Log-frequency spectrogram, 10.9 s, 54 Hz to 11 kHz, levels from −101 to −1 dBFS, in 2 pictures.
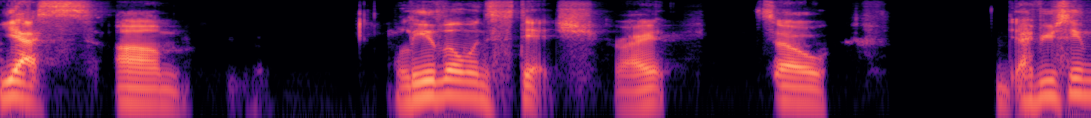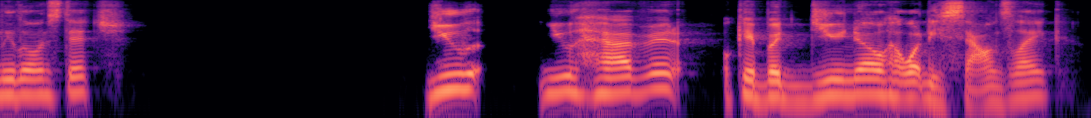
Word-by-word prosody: Yes, - - +7
um, 105 -3 +3 1.1
Lilo 145 +5 +2
and 130 - -6
Stitch, - - -1
right? - - -1 0.4
So 110 -3 0 0.9
D - - -7
Have - - 0
you 150 - +2
seen 160 +2 +5
Lilo 155 0 -4
and 155 - -4
Stitch? 170 +3 -5 1.5
You 195 +6 +1 0.3
you 170 +3 -7
haven't? 175 +4 +1 0.2
Okay, 155 - +1
but 125 -4 -1
do 130 - 0
you 155 0 0
know 155 0 0
how 140 - -3
what 140 -2 0
he 115 - -3
sounds 110 +4 +3
like? 140 +2 -7
150 Hz, 150 wpm, -23 LUFS, 125-160 Hz, 1.5 s, Yes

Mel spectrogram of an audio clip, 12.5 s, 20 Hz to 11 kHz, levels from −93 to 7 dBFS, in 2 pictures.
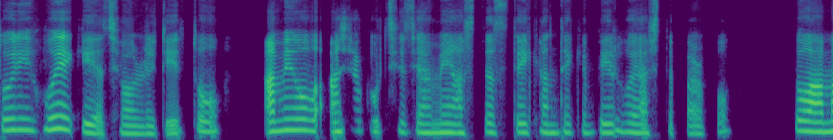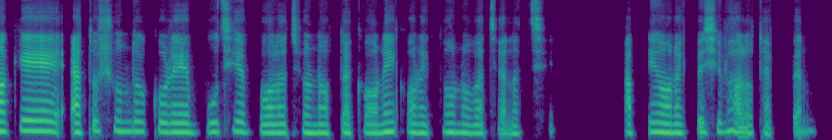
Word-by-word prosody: তৈরি 265 +1 +2
হয়ে 285 +1 +7
গিয়েছে 200 -3 0
আলরেডি 180 - -3 0.2
তো, - - -1 0.5
আমিও 260 +3 +6 0.3
আশা 235 +3 -1
করছি - - -7
যে - - -6
আমি 205 +1 +2
আস্তে, 195 - -7
আস্তে 195 - -10
এখান 205 +1 -3
থেকে 205 -1 -7
বের 205 +1 +1
হয়ে 205 - +1
আসতে - - -8
পারবো। - - -6 0.5
তো - - -2 0.2
আমাকে 230 +2 +3 0.4
এত 210 - -6 0.2
সুন্দর 230 -2 -2
করে 215 -1 +1 0.2
বুঝিয়ে 220 +1 -2
বলার 200 +1 +1
জন্য 200 -1 -1
আপনাকে 205 0 -6
অনেক, 220 +3 +2
অনেক 200 -2 -1
ধন্যবাদ 200 -2 -2
জানাচ্ছি 180 0 -6 0.6
আপনি 210 - -9
অনেক 200 -1 0
বেশি 220 - +1
ভালো - - 0
থাকবেন। 235 - -8
210 Hz, 175 wpm, -24 LUFS, 200-230 Hz, 0.6 s, হয়ে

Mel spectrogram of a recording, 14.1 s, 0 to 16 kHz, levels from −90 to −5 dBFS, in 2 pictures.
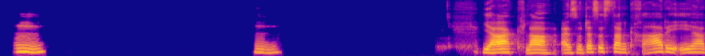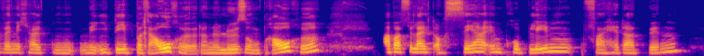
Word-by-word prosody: Mhm. 205 -1 0 2.1
Mhm. 180 0 -7 2.0
Ja 175 +1 +7
klar, 160 -3 +1
also, 160 +1 -2
das 190 +3 0
ist 210 0 -1
dann 190 -3 +1
grade 195 +2 -1
eher, 180 +1 -2
wenn 170 0 -4
ich 170 +1 -10
halt 165 -1 -4
n 150 -1 -9
'ne 155 +2 -7
Idee 170 +1 -1
brauche 165 +2 +4
oder 145 +2 -7
'ne 155 0 -4
Lösung 160 -1 -2
brauche, 225 - +3 0.6
aber 200 - +4
vielleicht 185 -2 +1
auch 165 - -3
sehr 200 +5 +1
im 185 -1 -5
Problem 185 +6 -2
verheddert 155 -1 -5
bin. 215 +11 -6
175 Hz, 125 wpm, -21 LUFS, 160-195 Hz, 2.1 s, Ja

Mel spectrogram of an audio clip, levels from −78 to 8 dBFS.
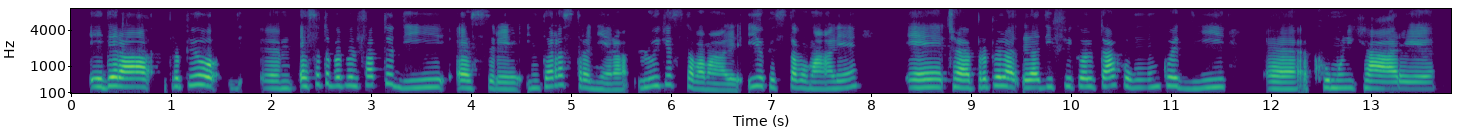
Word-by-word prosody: Ed 245 0 0
era 245 -3 +9 0.2
proprio 270 - +2
d - - -22 0.2
ehm, 205 -1 -5
è 260 - +2
stato 310 +6 -6
proprio 270 +1 -2
il 265 - -7
fatto 285 +4 -3
di 225 +1 -6
essere 205 -4 -1
in 210 +2 -11
terra 255 +6 -1
straniera, 195 - -4
lui 240 +5 -5
che 300 +2 -9
stava 230 -8 -1
male, 165 -2 -3
io 260 +2 -4
che 230 -3 -6
stavo 220 -1 -2
male, 200 +5 -2 0.5
e 225 +1 +1
cioè 225 -2 +4
proprio 240 +4 +1
la 245 -3 +5
la 225 0 +4
difficoltà 250 +2 0
comunque 250 +1 -3
di, 210 +5 -8 0.4
uhm, 190 -1 +1
comunicare, 195 -3 +1
225 Hz, 145 wpm, -22 LUFS, 205-255 Hz, 0.5 s, era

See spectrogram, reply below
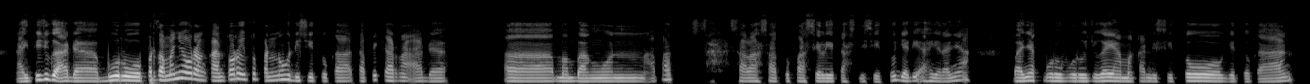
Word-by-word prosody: nah, 140 - -4
itu 150 +8 +1
juga 215 -6 +6
ada 150 -1 0
buruh. 180 +3 +7
Pertamanya 215 +9 +4
orang 225 -7 +3
kantor 180 +8 +1
itu 250 - -4
penuh 210 0 -1
di 170 -5 0
situ, 165 -2 -5
Kak, 155 0 -7
tapi 205 +8 -7
karena 170 -2 -3
ada, 145 -1 -6 0.6
eee, 150 -1 0
membangun 150 -1 0
apa, 220 +10 -8 0.2
sah - - -21
salah 150 -1 -6
satu 150 +1 -9
fasilitas 145 -2 -4
di 140 - -13
situ, 140 +8 -7
jadi 170 -3 -3
akhirannya 155 +4 -4 0.4
banyak 165 +3 0
buruh-buruh 155 -2 0
juga 155 +1 0
yang 155 -2 +3
makan 150 0 -6
di 145 - -6
situ 155 0 +2
gitu 130 -1 -9
kan, 140 +6 -6
155 Hz, 165 wpm, -23 LUFS, 150-175 Hz, 0.6 s, buruh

